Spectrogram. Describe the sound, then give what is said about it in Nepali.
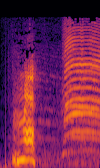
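Sheep bleating from a flock brought down from high Himalayan pastures in Taplejung, Nepal, to escape the cold after snowfall: two bleats, a shorter lower cry followed by a longer, higher, sustained one. “हिमाली क्षेत्रमा हिमपात हुन थालेपछि ताप्लेजुङका भेडीगोठ बेसी झरेका छन् गर्मी याममा हिमाली भेगतिर लगिएका भेडीगोठलाई अहिले चिसो छल्न बेसीतिर झारिएको हो”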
